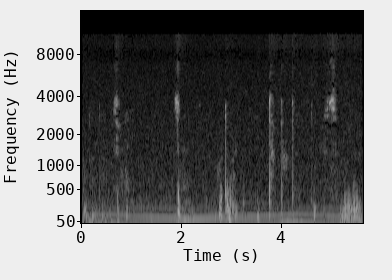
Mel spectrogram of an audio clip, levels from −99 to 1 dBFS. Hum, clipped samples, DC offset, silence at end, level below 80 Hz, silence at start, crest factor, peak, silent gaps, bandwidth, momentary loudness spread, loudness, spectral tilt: 50 Hz at -55 dBFS; under 0.1%; under 0.1%; 0 s; -56 dBFS; 0.05 s; 28 dB; -18 dBFS; none; 11.5 kHz; 18 LU; -46 LUFS; -5 dB/octave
